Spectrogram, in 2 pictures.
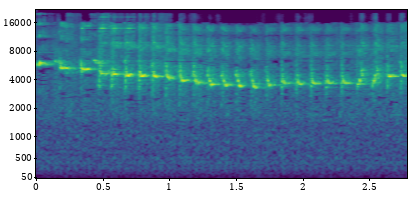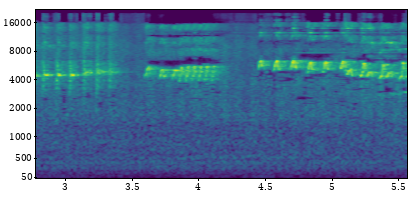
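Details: Horsfield's bush lark delivering a drawn-out, pulsing high trill that dips and rises again, broken by a short pause, then buzzy high notes and a steady high trilled phrase.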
